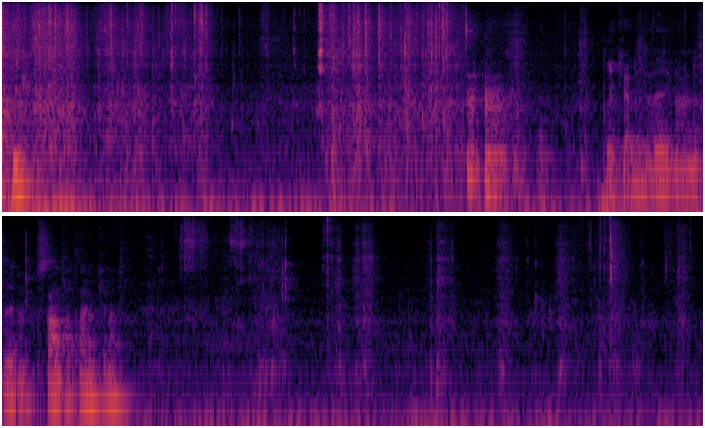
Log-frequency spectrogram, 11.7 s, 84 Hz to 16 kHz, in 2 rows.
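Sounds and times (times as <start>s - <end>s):
crinkly plastic chips bag rustling as it's handled and set down: 0.0s - 4.9s
speech: 0.1s - 0.4s, 5.0s - 7.0s.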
